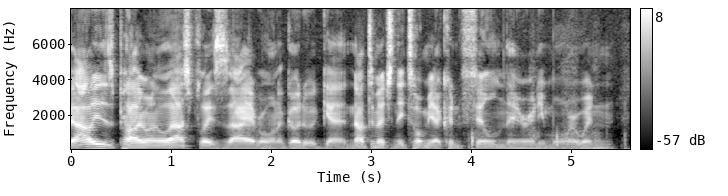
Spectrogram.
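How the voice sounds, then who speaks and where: A man with vocal fry and an American accent. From New England, Boston, Massachusetts. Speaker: poker vlogger. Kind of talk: live stream Q&A, casual chat. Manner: casual, rambling with fillers.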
